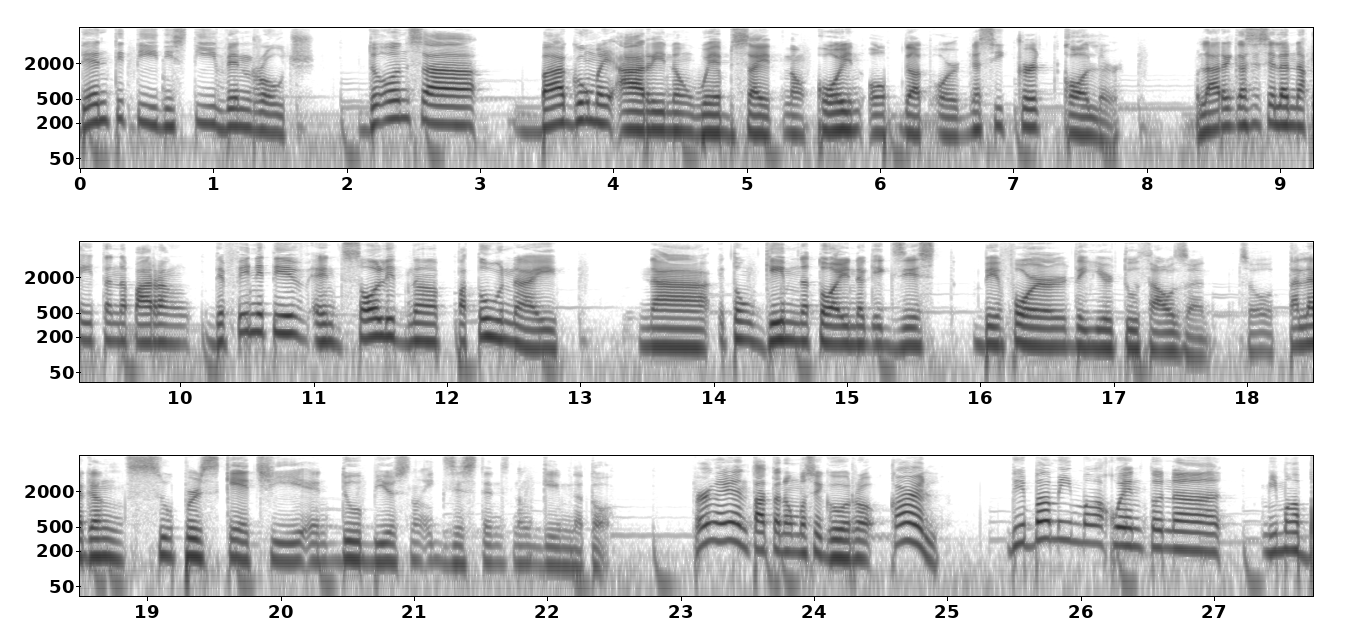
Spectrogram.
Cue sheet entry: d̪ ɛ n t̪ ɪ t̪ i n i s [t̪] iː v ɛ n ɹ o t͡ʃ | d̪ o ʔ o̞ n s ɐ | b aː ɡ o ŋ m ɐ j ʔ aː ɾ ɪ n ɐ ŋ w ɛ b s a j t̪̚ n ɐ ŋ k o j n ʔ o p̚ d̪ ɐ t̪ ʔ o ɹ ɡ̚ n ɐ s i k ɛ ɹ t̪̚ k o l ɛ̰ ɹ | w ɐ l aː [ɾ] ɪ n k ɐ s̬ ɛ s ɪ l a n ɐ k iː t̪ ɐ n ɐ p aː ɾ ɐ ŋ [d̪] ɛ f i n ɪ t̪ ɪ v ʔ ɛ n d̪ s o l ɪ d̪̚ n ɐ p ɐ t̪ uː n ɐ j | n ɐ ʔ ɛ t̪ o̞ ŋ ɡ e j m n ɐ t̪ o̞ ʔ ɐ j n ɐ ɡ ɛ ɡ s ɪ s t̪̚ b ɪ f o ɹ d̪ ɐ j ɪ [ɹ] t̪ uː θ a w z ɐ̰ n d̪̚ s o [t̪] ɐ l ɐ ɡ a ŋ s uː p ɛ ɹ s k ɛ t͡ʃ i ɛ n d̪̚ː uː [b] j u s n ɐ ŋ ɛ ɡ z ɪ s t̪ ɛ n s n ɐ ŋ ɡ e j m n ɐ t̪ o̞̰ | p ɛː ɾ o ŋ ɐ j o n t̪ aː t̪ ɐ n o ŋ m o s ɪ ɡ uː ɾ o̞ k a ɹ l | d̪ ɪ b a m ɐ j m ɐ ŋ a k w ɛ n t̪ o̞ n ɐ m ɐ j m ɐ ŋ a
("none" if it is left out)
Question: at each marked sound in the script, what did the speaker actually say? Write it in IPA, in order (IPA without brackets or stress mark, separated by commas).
t̪, ɾ, d̪, ɹ, t̪, b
